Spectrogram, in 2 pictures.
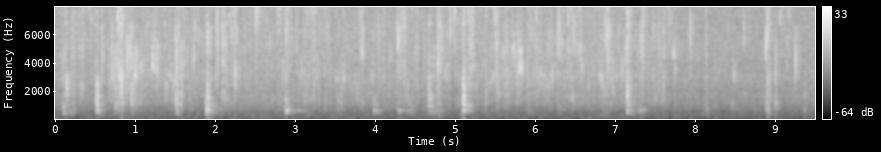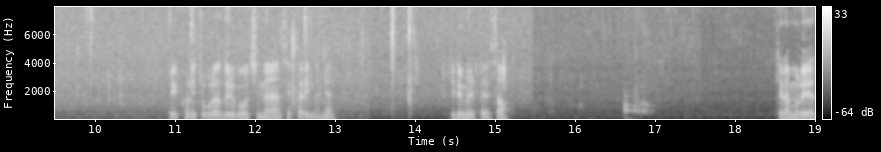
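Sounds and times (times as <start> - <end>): wooden spatula scraping a pan: 0.0 - 5.4
potatoes sizzling in a pan: 0.0 - 18.5.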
